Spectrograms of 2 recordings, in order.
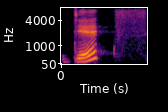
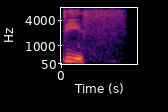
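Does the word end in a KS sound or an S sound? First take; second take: KS sound; S sound. First: The word ends with a KS sound. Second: The word ends with an S sound. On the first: The speaker calls it wrong. "We're not saying dix or deeks" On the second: The speaker calls it right. "it's making more of a S sound. We're not saying the X"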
